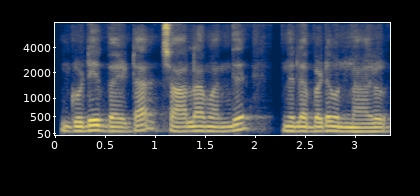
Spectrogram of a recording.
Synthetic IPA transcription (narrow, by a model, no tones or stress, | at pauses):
ɡuɽibɐjʈɐt͡ʃaːlaːmɐnd̪inilɐbɐɽiunːaːɾu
